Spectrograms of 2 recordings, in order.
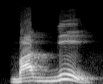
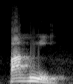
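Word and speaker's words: বাগ্মী: বাগ্গি না বাগ্মি? গর সাথে উচ্চারণ মর উচ্চারণ হবে।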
